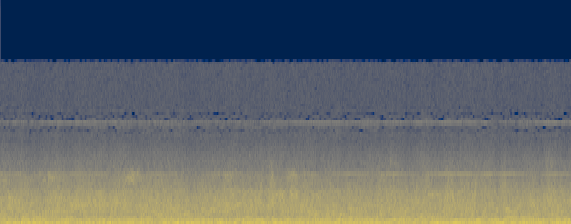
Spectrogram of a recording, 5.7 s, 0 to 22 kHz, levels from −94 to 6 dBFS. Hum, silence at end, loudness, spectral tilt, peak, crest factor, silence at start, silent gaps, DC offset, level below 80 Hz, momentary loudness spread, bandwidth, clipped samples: none; 0 s; -13 LUFS; -5.5 dB/octave; 0 dBFS; 12 dB; 0 s; none; 1%; -42 dBFS; 1 LU; 16 kHz; under 0.1%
